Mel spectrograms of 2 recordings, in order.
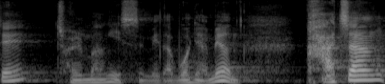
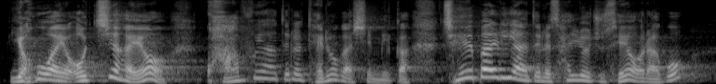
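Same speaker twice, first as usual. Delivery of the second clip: earnest prayer; 4 semitones higher, 6 dB louder than usual. Acted. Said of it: "간절하게 혼신을 다해서 기도를 하죠".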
